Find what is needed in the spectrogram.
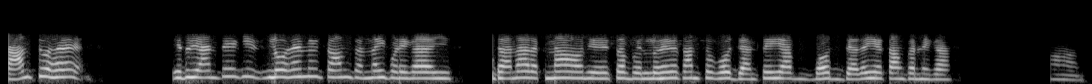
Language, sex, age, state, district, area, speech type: Hindi, female, 30-45, Uttar Pradesh, Mirzapur, rural, conversation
